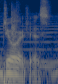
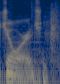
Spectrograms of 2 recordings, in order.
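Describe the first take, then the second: First: The name ends with an extra s sound. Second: The name ends without an extra s sound. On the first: The speaker calls it wrong. "I'm going to say Georges" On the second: The speaker calls it right. "I know it's just George"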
